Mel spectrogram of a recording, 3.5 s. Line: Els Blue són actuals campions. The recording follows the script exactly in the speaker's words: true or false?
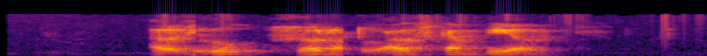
true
